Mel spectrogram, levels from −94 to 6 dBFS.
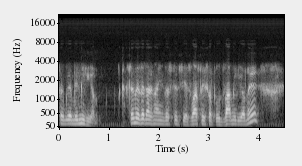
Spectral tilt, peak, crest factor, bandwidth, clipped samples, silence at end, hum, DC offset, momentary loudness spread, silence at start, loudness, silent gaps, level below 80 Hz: -7 dB/octave; -2 dBFS; 18 dB; 18.5 kHz; under 0.1%; 0 s; none; under 0.1%; 9 LU; 0 s; -20 LUFS; none; -70 dBFS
